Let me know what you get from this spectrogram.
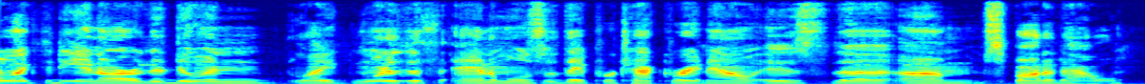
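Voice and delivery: ordinary delivery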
